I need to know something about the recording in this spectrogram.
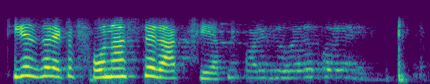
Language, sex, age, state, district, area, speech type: Bengali, female, 30-45, West Bengal, Howrah, urban, conversation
